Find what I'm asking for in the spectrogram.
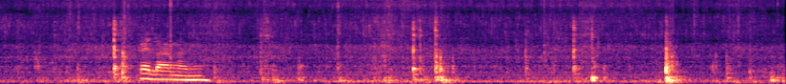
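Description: Chicken pieces dropped into a pan of caramelized sauce with garlic, hissing and crackling as it fries, with utensil knocks and stirring scrapes and a brief spoken word.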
